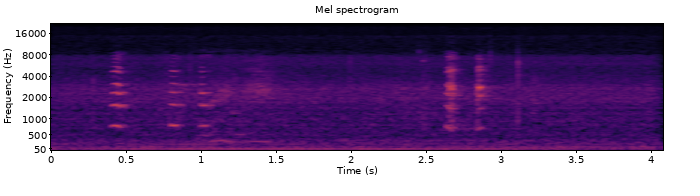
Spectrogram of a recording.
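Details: Domestic cats chattering at birds, recorded 4 July 2020: a quick run of four soft, ringing chirps in the first second and a half, then a brief cluster of sharper clicks, over a steady low indoor hum.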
